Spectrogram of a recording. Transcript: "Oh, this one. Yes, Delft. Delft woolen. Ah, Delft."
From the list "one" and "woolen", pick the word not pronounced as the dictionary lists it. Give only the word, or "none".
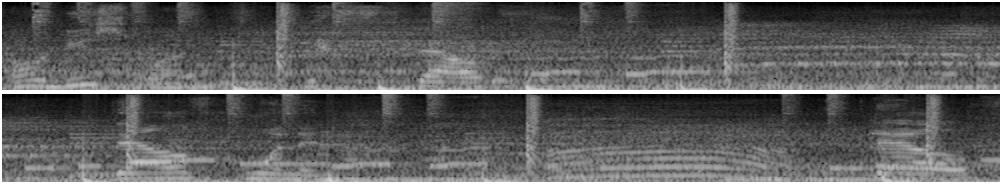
woolen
